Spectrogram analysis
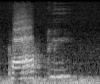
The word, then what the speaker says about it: party: The r sound is never pronounced before a consonant.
